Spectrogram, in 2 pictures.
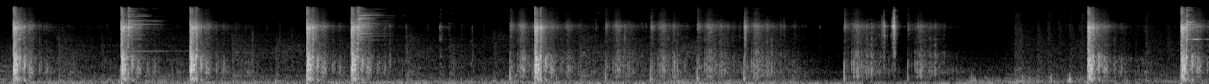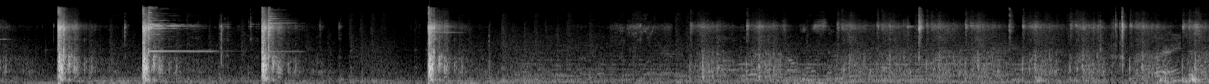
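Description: A string of about a dozen gunshots at uneven intervals, with a pause of several seconds in the middle. A couple of the shots are followed by a short ring from a struck steel target.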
